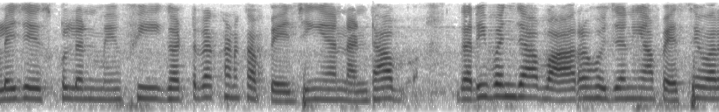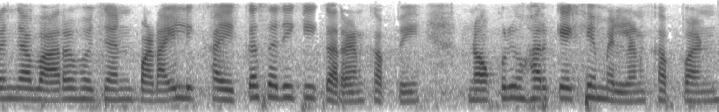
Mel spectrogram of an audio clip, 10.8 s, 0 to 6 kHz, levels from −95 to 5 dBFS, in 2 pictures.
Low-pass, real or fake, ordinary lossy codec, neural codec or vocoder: 5.4 kHz; real; AAC, 32 kbps; none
